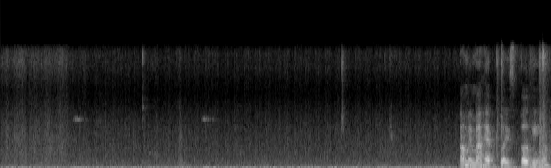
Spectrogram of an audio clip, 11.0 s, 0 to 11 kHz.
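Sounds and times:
steady low hum: 0:00.0 - 0:11.0
brief squeak: 0:01.4 - 0:01.8.

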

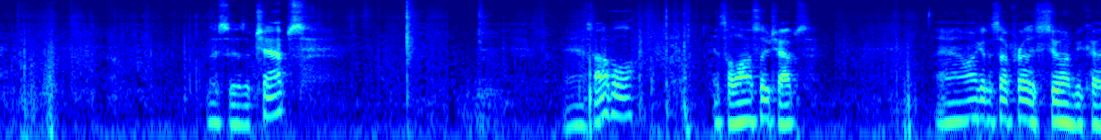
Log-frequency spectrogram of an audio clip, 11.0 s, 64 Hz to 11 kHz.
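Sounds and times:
garment rustling: 0:00.0 - 0:11.0.

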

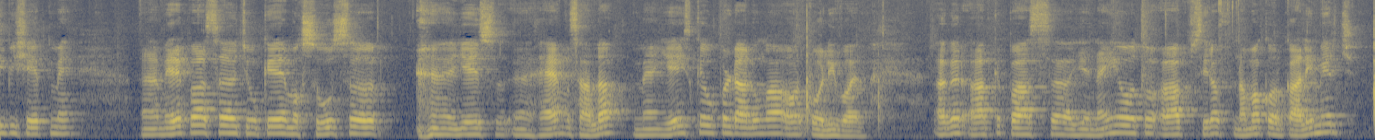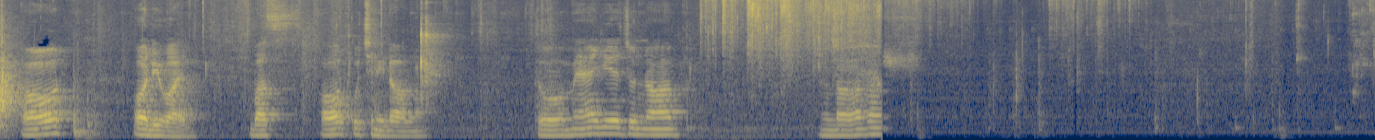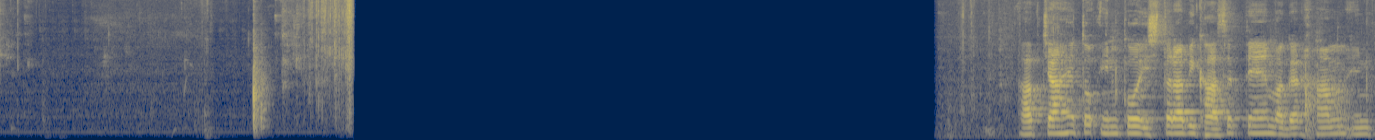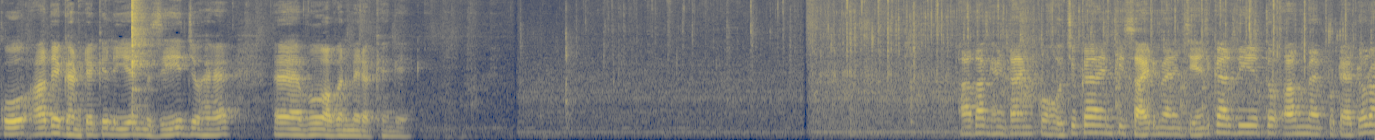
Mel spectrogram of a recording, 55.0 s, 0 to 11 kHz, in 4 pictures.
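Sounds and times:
chicken sizzling: 0:21.2 - 0:23.2, 0:46.5 - 0:55.0
fan oven humming: 0:46.3 - 0:55.0
oil drizzling small ticks: 0:46.9 - 0:54.8.

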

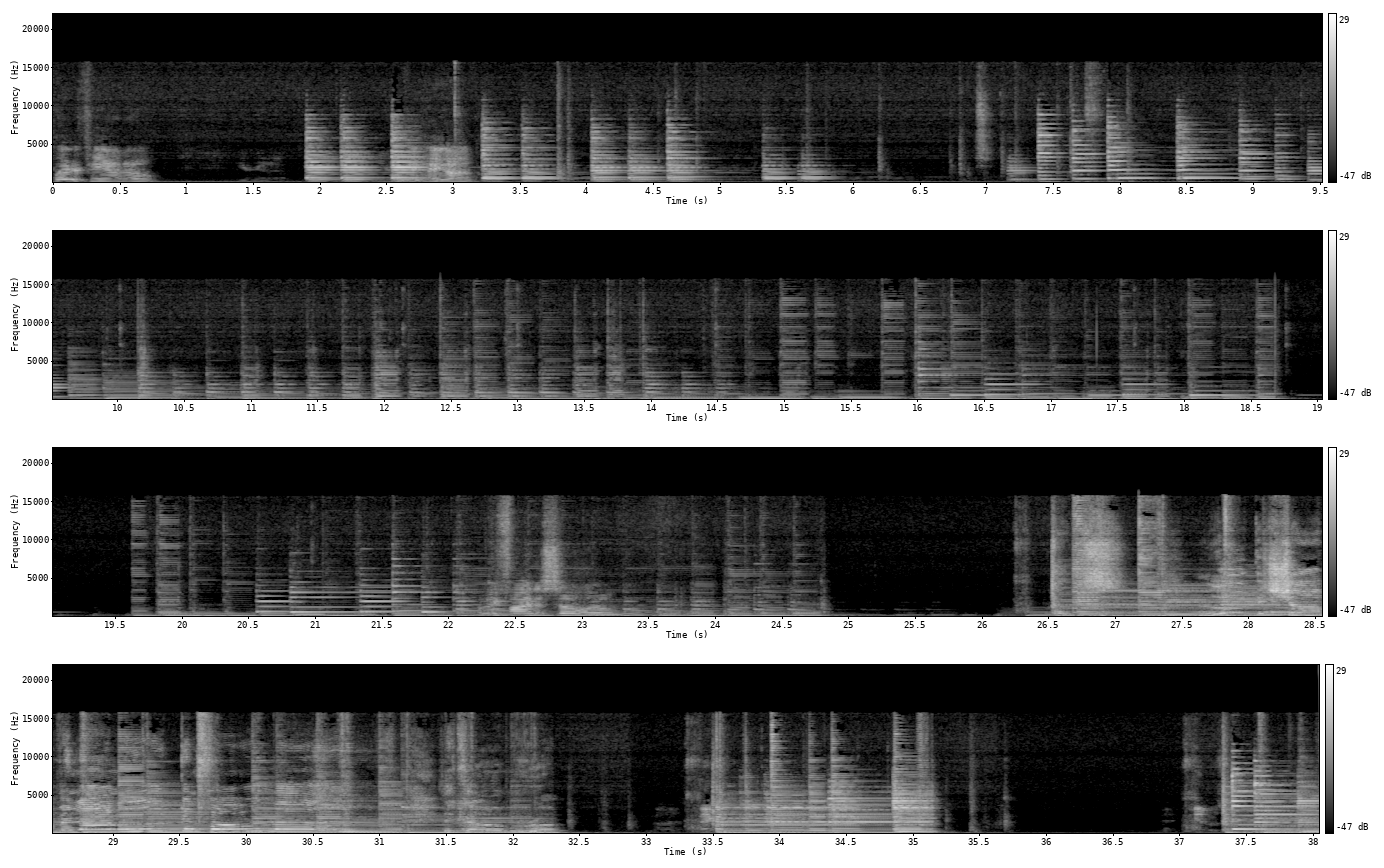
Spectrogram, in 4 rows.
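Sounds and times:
piano playing: 0:01.9 - 0:06.6, 0:07.2 - 0:32.4, 0:33.5 - 0:35.2, 0:37.3 - 0:38.0.

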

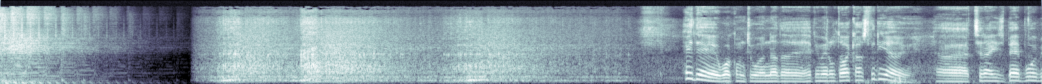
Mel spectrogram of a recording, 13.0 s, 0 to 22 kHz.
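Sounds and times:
car engine revving: 0:02.4 - 0:08.2.

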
